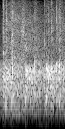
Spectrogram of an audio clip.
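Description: A studio audience at a televised talk show claps in a dense, steady burst of applause that fills the short moment at an even, fairly strong level.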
